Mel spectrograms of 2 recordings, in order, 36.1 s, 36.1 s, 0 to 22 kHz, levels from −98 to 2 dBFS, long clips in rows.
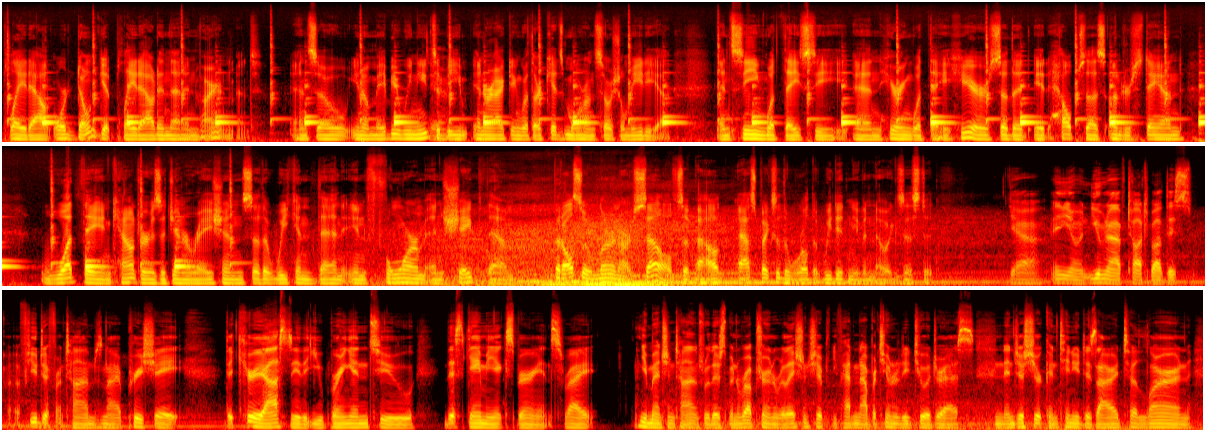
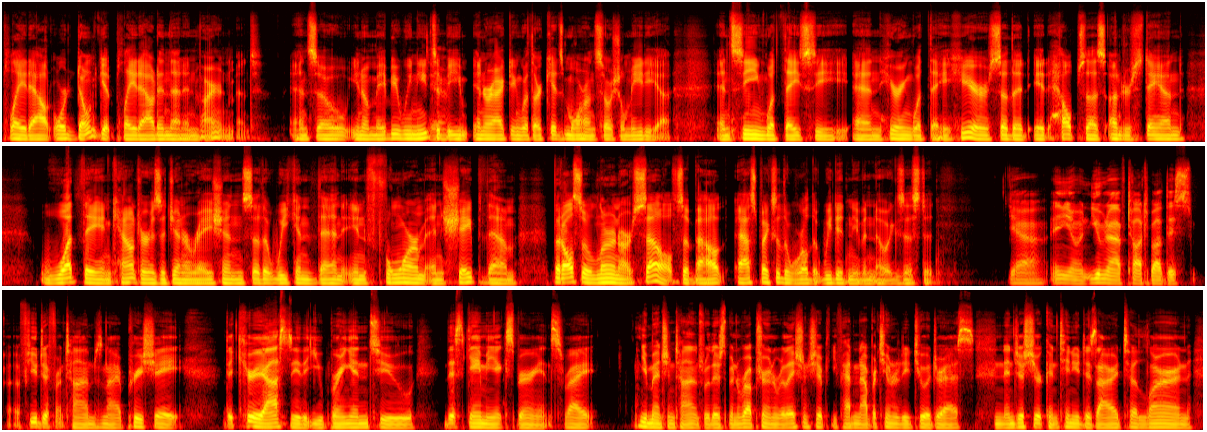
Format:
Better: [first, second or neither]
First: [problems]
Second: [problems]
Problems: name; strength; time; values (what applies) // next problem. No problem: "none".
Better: second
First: traffic noise; loud; throughout; 2 dB below the speech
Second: none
